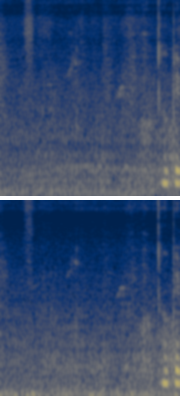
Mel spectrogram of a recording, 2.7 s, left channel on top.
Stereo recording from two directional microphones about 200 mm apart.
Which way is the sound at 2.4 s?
10° right (ahead or behind).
